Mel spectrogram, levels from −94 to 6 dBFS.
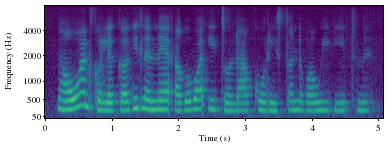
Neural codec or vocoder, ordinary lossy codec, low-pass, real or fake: codec, 16 kHz, about 1 kbps, DyCAST, with the encoder's durations; none; none; fake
